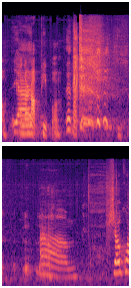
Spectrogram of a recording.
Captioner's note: all laugh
